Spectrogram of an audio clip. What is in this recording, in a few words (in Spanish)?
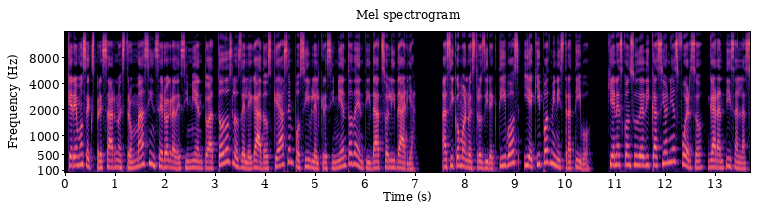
femenino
